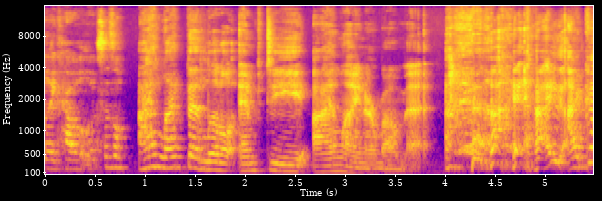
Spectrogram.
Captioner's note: laughs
